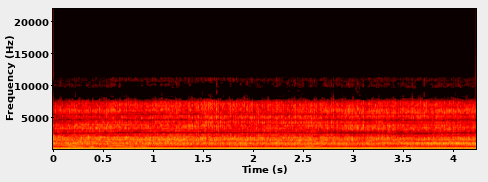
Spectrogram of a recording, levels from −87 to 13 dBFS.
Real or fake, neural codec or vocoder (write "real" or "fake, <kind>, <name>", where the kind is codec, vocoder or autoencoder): real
